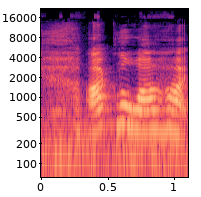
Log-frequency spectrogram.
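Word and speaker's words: Ocklawaha: about it there's like that sounds like they're coughing something up akhla waha is just outside of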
